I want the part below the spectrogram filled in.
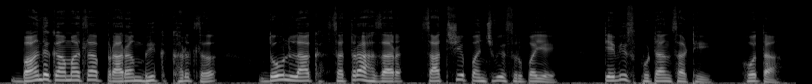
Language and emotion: Marathi, neutral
